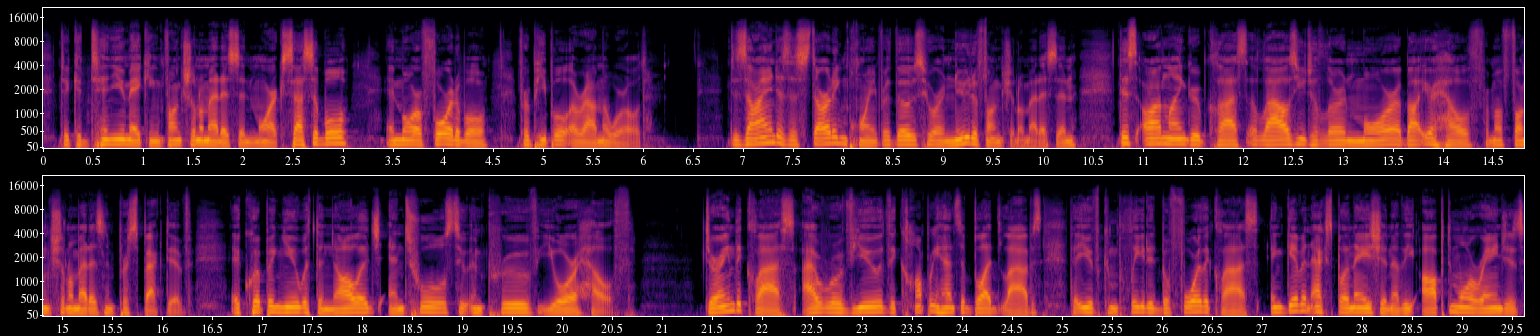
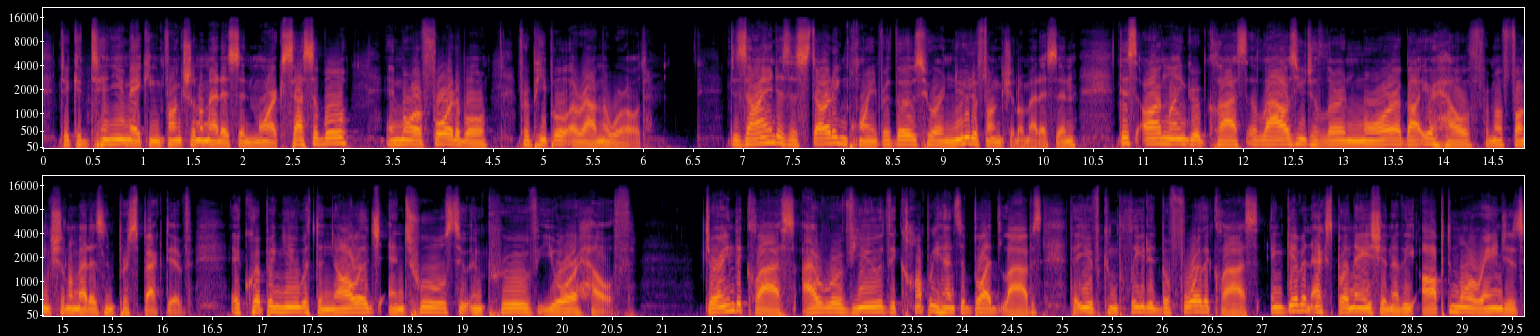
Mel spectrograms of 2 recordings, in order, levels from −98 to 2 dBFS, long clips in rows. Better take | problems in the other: first | distortion; slight; 10 dB below the speech

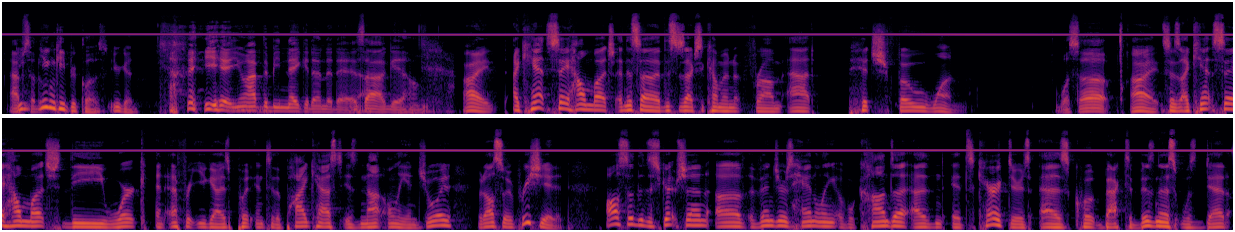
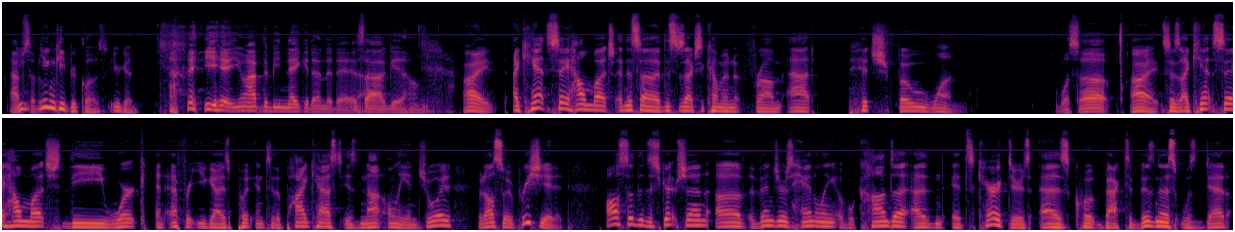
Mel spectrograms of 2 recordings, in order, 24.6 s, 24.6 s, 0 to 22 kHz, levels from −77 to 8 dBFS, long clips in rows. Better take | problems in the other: second | high-pitched whine; loud; throughout; 6.5 kHz, 7 dB below the speech; faint in the second

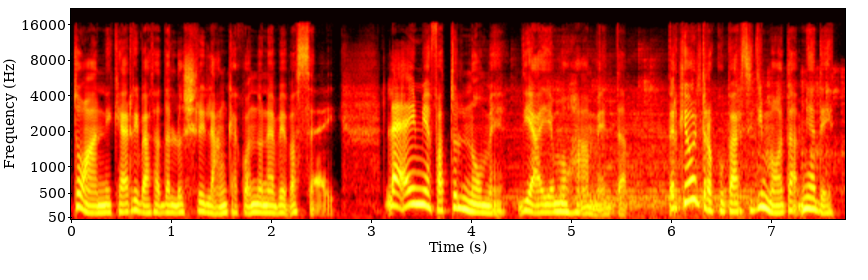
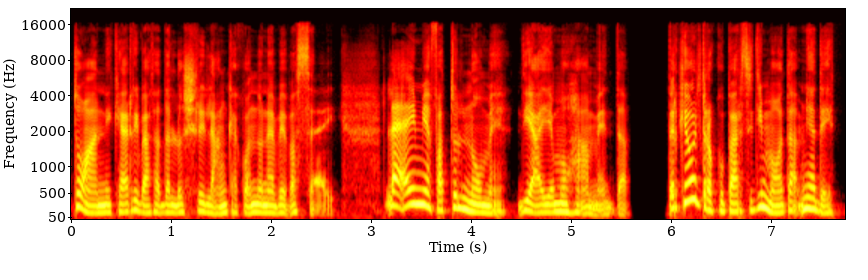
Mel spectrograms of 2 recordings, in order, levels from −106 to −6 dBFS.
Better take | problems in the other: second | machinery noise; noticeable; from 4.5 s on; 15 dB below the speech

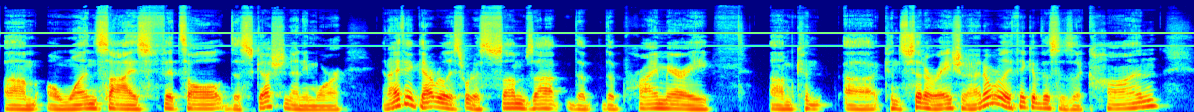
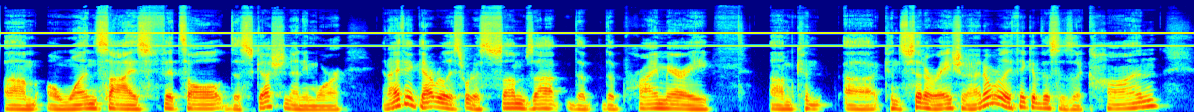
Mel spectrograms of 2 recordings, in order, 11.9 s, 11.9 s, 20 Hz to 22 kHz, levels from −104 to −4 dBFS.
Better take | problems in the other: first | high-pitched whine; loud; throughout; 7.5 kHz, 8 dB below the speech; faint in the first

